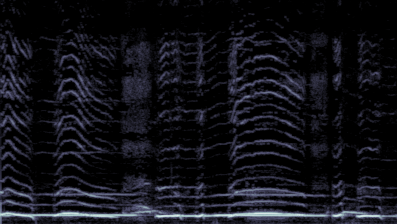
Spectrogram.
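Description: A gibbon gives a long, clear wailing call that swells and dips gently in pitch.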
